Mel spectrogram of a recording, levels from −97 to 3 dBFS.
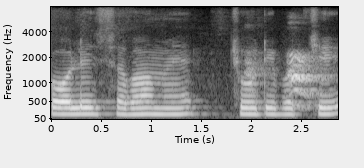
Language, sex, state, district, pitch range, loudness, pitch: Hindi, male, Bihar, Jahanabad, 160-165 Hz, -15 LUFS, 165 Hz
